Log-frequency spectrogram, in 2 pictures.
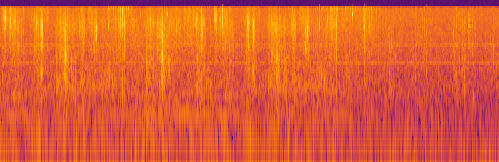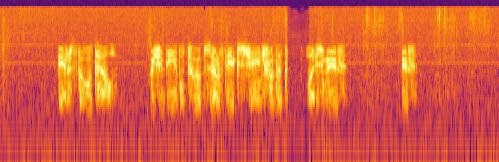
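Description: Dry grass rustles as a soldier crawls through it.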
